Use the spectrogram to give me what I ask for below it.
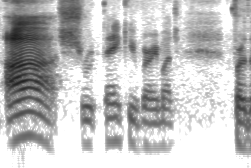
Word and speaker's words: Schrute: Dwight's last name is pronounced Schrute. Schrute.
